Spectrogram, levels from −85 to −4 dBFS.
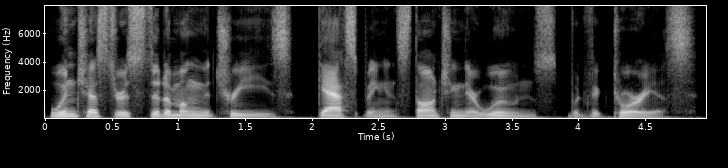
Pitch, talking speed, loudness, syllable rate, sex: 95 Hz, 155 wpm, -24 LUFS, 4.3 syllables/s, male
